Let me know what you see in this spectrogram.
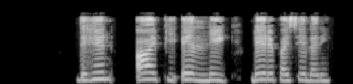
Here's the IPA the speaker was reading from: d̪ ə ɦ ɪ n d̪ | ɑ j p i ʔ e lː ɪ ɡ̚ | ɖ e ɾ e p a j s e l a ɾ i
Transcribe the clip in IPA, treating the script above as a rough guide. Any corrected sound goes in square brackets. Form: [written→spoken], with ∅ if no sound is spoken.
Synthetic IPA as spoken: d̪ ə ɦ ɪ n d̪ | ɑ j p i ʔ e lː [ɪ→i] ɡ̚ | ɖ e ɾ e p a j s e l a ɾ i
